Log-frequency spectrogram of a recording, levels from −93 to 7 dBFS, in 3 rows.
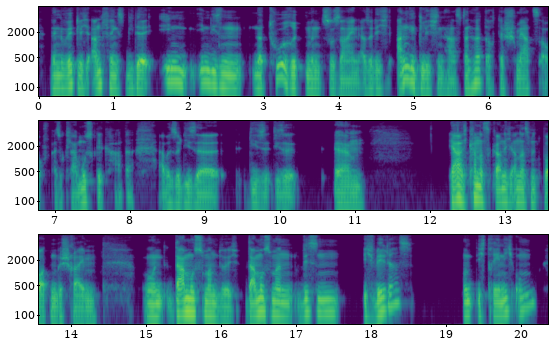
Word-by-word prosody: wenn 95 +1 0
du 95 - -1
wirklich 105 -5 +1
anfängst, 110 -6 -1
wieder 90 0 +5 0.2
in 135 -4 +2
in 130 0 0
diesen 100 -6 +1
Naturrhythmen 100 - 0
zu - - 0
sein, 70 -2 -4
also 85 +2 -5
dich 80 -2 -8
angeglichen 90 - 0
hast, 70 -1 -8
dann 85 - -2
hört 130 +1 0
auch - - -9
der - - -8
Schmerz 80 0 -3
auf - - -9
also - - -10
klar 75 - -9
Muskelkater. 95 +3 -6 0.3
Aber 80 - -6
so 80 +1 -4
diese 75 -2 -2 0.4
dieser 75 -6 -7
diese - - -24
diese, 75 -2 -6 0.5
ähm 75 -1 -1 1.1
ja, - - +9
ich - - -1
kann 120 - +5
das 110 - +2
gar 90 - +2
nicht 95 -3 0
anders 95 -3 -1
mit - - -8
Worten - - +2
beschreiben 70 0 -2 0.6
und 95 0 +1
da 105 +2 +7
muss 120 -1 +7
man 100 -4 +2
durch. 80 -1 -4
Da - - +5
muss 125 +1 +5
man 100 -2 +2
wissen: 115 0 0 0.2
„Ich - - -3
will 120 +6 +5
das 185 +4 -4 0.6
und 100 +1 0
ich 100 -2 -2
drehe 100 0 0
nicht 125 +4 0
um 155 +9 -5
95 Hz, 170 wpm, -24 LUFS, 80-115 Hz, 1.1 s, ja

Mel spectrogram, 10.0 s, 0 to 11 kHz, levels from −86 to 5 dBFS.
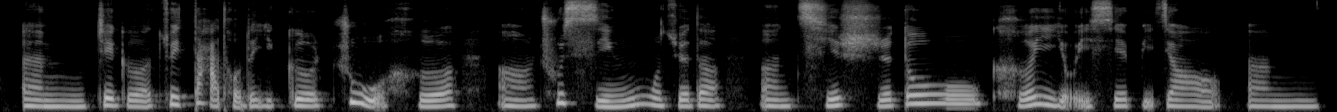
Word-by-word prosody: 嗯， 175 -2 +1
这 210 -1 +4
个 175 -3 0
最 190 +7 0
大 250 +5 -2
头 - - -3
的 180 - -2
一 180 -1 -3
个 185 0 +2
住 260 +9 +2
和， 180 +3 0 0.3
嗯， 190 -1 -2
出 275 +7 0
行 200 -3 +2
我 210 - +2
觉 185 -2 -1
得， 190 0 -1 0.3
嗯， 185 -1 0
其 195 +2 +2
实 185 -3 -1
都 190 - +2
可 190 +8 -1
以 225 -3 +2
有 165 - -1
一 - - -2
些 190 +1 0
比 190 - -7
较， 175 -4 -3 0.2
嗯， 175 0 -2
185 Hz, 175 characters per minute, -29 LUFS, 175-200 Hz, 0.3 s, 这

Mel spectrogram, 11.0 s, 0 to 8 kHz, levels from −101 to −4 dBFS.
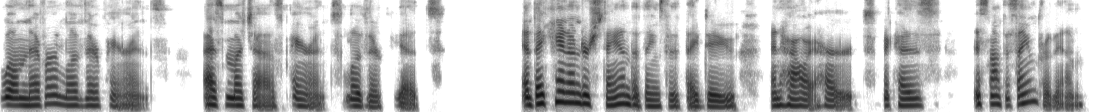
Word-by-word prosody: will 195 -2 +4
never 190 +5 +1
love 190 -3 -2
their 185 0 -1
parents 175 - -9 0.4
as 200 0 +4
much 190 -2 +2
as - - -4
parents 175 -3 -4
love 170 -2 +1
their 145 0 -4
kids. - - -5 0.8
And 200 +1 +5
they 230 +1 +9
can't 275 +4 +5
understand 225 -3 +4
the - - +1
things 165 -1 -1
that 160 -1 -4
they - - 0
do 155 0 +1 0.4
and 180 +2 +1
how 180 -2 +2
it - - -3
hurts 170 -3 -5
because 185 -1 -1 0.3
it's 225 0 +1
not 225 0 +2
the 180 - -5
same 250 +9 0
for - - -6
them. 205 0 -8
190 Hz, 175 wpm, -23 LUFS, 175-220 Hz, 0.8 s, they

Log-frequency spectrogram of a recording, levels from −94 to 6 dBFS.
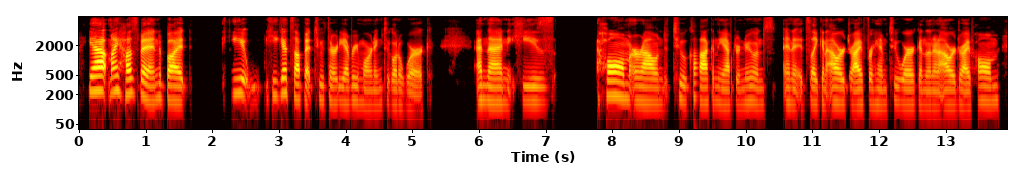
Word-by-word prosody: Yeah, 240 0 +11
my 230 +2 +4
husband, 195 -8 +2
but 150 -2 +4 0.7
he 215 +1 -5
w 285 +7 -12
he 195 0 -13
gets 220 -1 -1
up 165 -1 +3
at - - +1
2:30 145 -3 -6
every 150 +3 -4
morning 125 -2 -8
to - - -16
go 130 - -5
to 125 - -10
work, 110 -4 -6 0.7
and 155 0 0
then 140 -1 +2
he's 145 +1 -10 0.7
home 195 -3 +3
around 140 -2 0
2:00 145 -2 -1
in 145 - -13
the 135 - -8
afternoons, 130 +2 -7
and 140 -1 -5
it's - - -8
like 140 -3 -4
an - - -3
hour 140 -1 +1
drive 130 -1 +2
for 140 - -6
him 130 -1 -10
to 145 -2 -13
work 130 -1 -2
and 125 -1 -7
then 120 - -7
an 120 -1 -2
hour 125 0 +1
drive 115 -1 -1
home, 150 0 -4
145 Hz, 180 wpm, -24 LUFS, 130-160 Hz, 0.7 s, Yeah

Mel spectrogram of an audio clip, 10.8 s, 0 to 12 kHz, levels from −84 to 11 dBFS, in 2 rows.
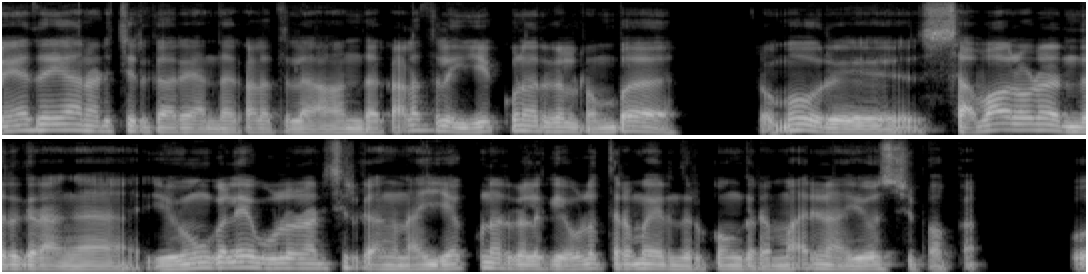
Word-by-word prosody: மேதையா 150 +4 +1
நடிச்சிருக்காரே! 110 -5 -1
அந்த 95 +1 -1
காலத்துல. 95 -1 -2 0.2
அந்த 95 0 0
காலத்துல 135 -4 -1
இயக்குனர்கள் 115 -2 0
ரொம்ப 105 +5 +1 0.7
ரொம்ப - - 0
ஒரு 100 -4 +3 0.6
சவாலோட 150 +3 +2
இருந்திருக்கிறாங்க. 100 -5 +1 0.4
இவுங்களே 130 +7 +3
இவ்ளோ 120 0 +2
நடிச்சிருக்காங்கன்னா, 100 -4 -2
இயக்குனர்களுக்கு 105 -3 0
எவ்ளோ 110 +4 0
திறமை 110 0 +2
இருந்திருக்குங்கிறமாரி 95 +2 -2
நான் 90 0 0
யோசிச்சு 100 +1 -1
பாப்பேன். 80 - -10 0.5
ஓ - - +1
110 Hz, 125 wpm, -22 LUFS, 95-125 Hz, 0.7 s, ஒரு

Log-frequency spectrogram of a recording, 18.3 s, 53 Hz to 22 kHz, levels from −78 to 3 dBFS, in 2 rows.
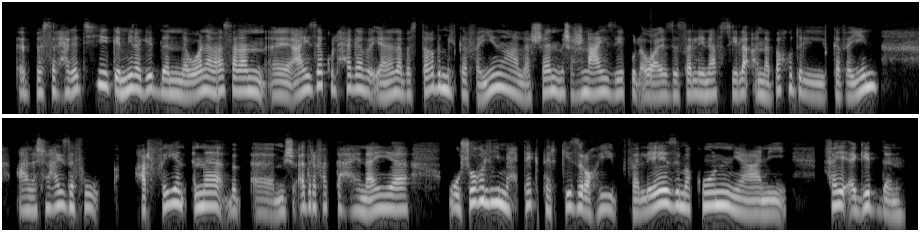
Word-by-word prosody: أ 175 -1 -3
بس 175 +2 -4
الحاجات 185 +3 -1
دي 255 -2 +4
جميلة 205 +2 +3
جدًا 185 -3 0
لو 155 -1 +1
أنا 185 -1 +3
مثلًا 185 -3 +2 0.2
آآ، - - +1
عايزة 200 - +3
آكل 255 - -5
حاجة 215 0 0
ب - - -3
يعني 145 +2 0
أنا 175 +1 +1
باستخدم 185 +7 -1
الكافيين 170 - -1
علشان 175 0 0
مش 170 -2 +1
عشان 170 +3 0
عايزة 170 0 +2
آكل 170 -1 -6
أو 150 - +1
عايزة 150 +2 -1
أسلّي 160 +1 -2
نَفْسي، 165 0 -3
لأ، 175 0 +1
أنا 150 -3 -1
باخد 195 +6 -5
الكافيين 150 - -1 0.6
علشان 160 +3 -2
عايزة 200 0 0
أفوق، 185 -4 -5 0.3
حرفيًا 210 +7 +1
أنا 195 0 +3
بابقى 140 -3 -7
مش 145 +3 0
قادرة 195 +1 -1
أفتّح 180 -4 -5
عينيّا، 170 +3 +1 0.4
وشغلي 235 +6 +4
محتاج 210 +2 0
تركيز 185 +3 -3
رهيب، 165 0 0
فلازم 190 +9 +4
أكون 200 +2 +3
يعني 135 -1 -1 0.3
فايقة 205 -6 +2
جدًا. 145 -8 -1
175 Hz, 165 wpm, -24 LUFS, 155-200 Hz, 0.6 s, دي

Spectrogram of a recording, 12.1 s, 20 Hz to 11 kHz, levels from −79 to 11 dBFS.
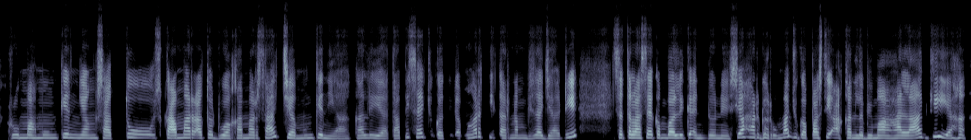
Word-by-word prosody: rumah 230 -1 -1
mungkin 230 +3 -2
yang 225 -1 +1
1 245 +3 -1 0.2
kamar 235 +3 +5
atau 235 +1 -5
2 220 0 -1
kamar 220 +1 -3
saja 260 -5 +2
mungkin 220 0 -3
ya, 185 +1 -10
kali 215 -1 -4
ya. - - -7
Tapi 210 +7 -7
saya 285 - +1
juga 215 - -5
tidak 215 0 -8
mengerti, 285 +3 -4
karena 220 -1 -3
bisa 210 +2 -2
jadi 200 - +4 0.5
setelah 245 -2 +4
saya 250 - +6
kembali 230 0 +2
ke 255 - +2
Indonesia 210 +3 -2
harga 275 -3 -2
rumah 220 +7 -1
juga 250 -4 -2
pasti 230 +3 +2
akan 230 -2 -1
lebih 215 0 -3
mahal 215 0 +2
lagi 275 +7 +3
ya? 235 - -4
225 Hz, 175 wpm, -24 LUFS, 215-245 Hz, 0.5 s, saya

